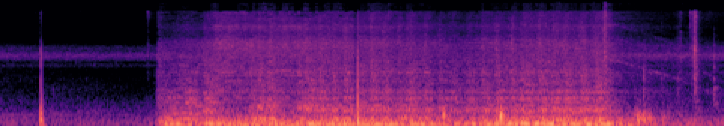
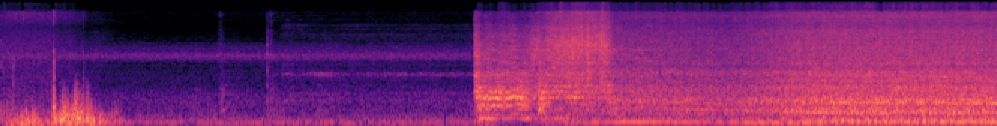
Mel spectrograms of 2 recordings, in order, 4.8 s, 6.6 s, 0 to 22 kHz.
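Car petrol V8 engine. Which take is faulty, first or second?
first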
